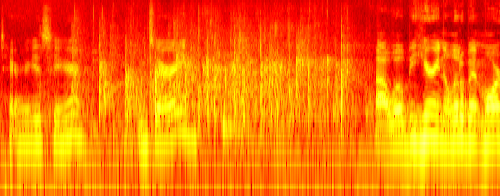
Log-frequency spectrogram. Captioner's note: applause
